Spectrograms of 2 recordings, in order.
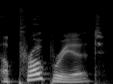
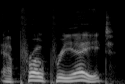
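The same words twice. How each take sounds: First: The last syllable is not said as 'ate'. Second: The last syllable is said as 'ate'. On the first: Something is acceptable or suitable. "If you say appropriate, ... means that he did something that was acceptable" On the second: To take something away for a use. "which is actually the way it's marked on this screen, then it means to take away"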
